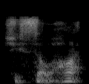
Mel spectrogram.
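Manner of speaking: drooling. Retold or imitated. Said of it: "He is just drooling over her".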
